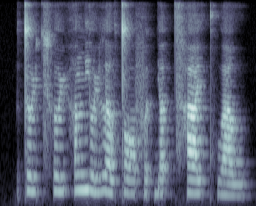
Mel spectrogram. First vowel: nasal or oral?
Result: oral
